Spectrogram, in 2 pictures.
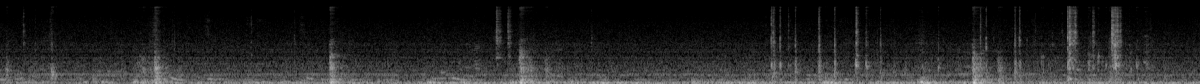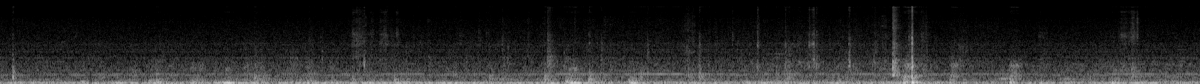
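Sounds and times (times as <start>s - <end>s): faint steady hum: 0.0s - 24.0s
train car running rumble: 0.0s - 24.0s
wheels and couplings clicking: 7.6s - 11.6s.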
